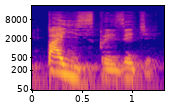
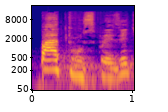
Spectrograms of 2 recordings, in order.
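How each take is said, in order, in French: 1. Le nombre commence par la forme raccourcie pai. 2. Le nombre commence par le mot complet patru. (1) "pour l'harmonie phonétique" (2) "c'est très littéraire"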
